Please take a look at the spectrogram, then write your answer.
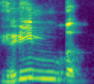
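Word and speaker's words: ह्रीं: साधना होती है है रिंग ह आर आई एम लेकिन इसे उच्चारण किया जाता है जब साधना की जाती है तो इसे रिम बोला जाता है और इसमें दुर्गा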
